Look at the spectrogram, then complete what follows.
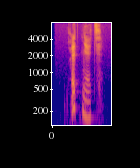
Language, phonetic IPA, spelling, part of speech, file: Russian, [ɐtʲˈnʲætʲ], отнять, verb, Ru-отнять.ogg
- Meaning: 1. to take (from) 2. to subtract; to take away; to abstract 3. to deduct, to take away, to take from, to take off 4. to take away (from); to bereave (of) 5. to withdraw; to remove (hands)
